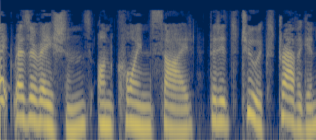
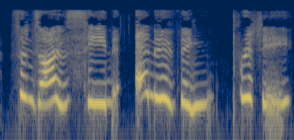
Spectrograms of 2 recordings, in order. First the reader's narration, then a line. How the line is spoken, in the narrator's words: gasps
